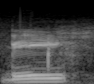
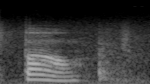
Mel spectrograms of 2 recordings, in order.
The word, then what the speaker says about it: bough: Look, here, see, B-O-U-G-H. What's that? That is the bough. That's the bough when you say bough of a tree. I thought you said it was bow. Look, they're both, well, they're not both, but one is both. See, B-O-W is both. That's bow and bow, but B-O-U-G-H is only bow. It can't be bow, too.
